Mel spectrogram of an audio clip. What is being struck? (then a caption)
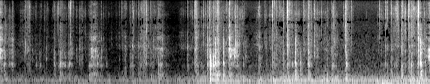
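Bar of soap cut with a blade. A metal utility blade carves a hand-sized, dry pink bar of soap with a white core, scraping and cutting it into brittle chips. Dry, crisp crackling and short clicky scrapes come in sparse bursts at first, then grow denser and louder about halfway through. The sound is bright and papery, with little low end.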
